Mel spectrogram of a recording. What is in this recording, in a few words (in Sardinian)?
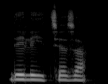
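"delìtzias", female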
